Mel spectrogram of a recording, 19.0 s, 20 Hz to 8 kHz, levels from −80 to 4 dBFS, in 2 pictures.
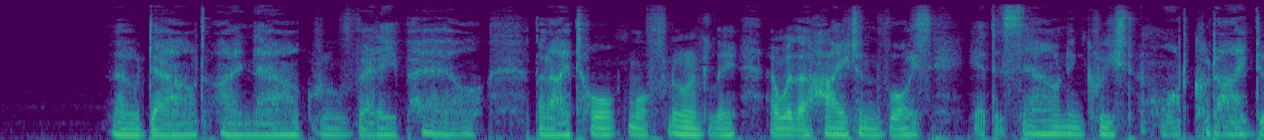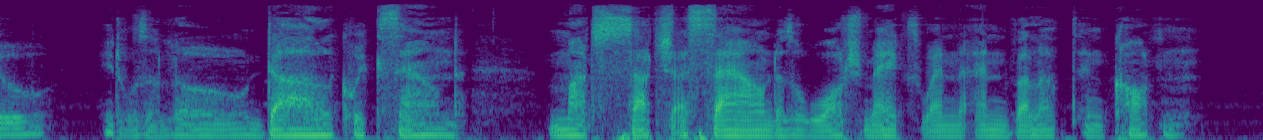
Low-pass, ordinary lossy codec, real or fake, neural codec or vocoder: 7.2 kHz; AAC, 32 kbps; real; none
